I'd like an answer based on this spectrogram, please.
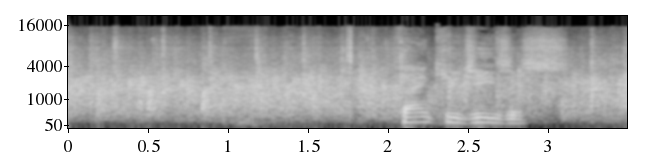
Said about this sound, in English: Let's give Jesus a clap off and a praise.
